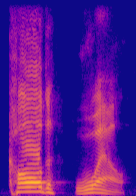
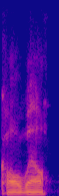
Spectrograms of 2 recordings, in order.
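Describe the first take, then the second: First: The D in the middle is clearly pronounced. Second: The D in the middle is slurred away. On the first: The speaker calls it right. "I made sure to hit Caldwell" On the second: The speaker calls it wrong. "I've just been kind of like mushing it together"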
